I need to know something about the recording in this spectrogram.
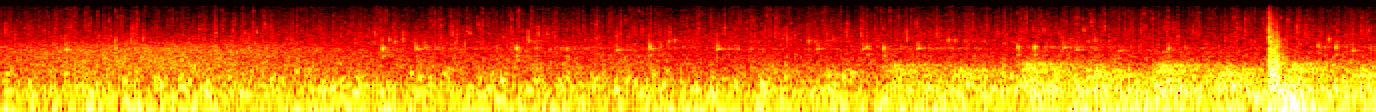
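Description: Water rushes steadily through a channel.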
